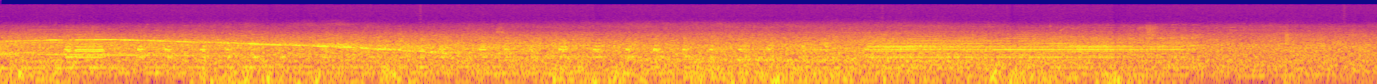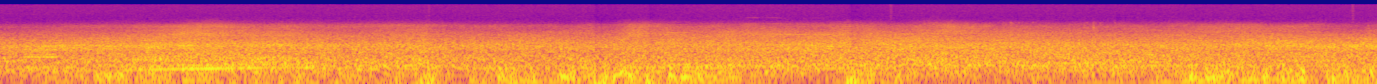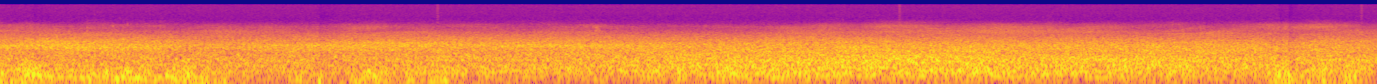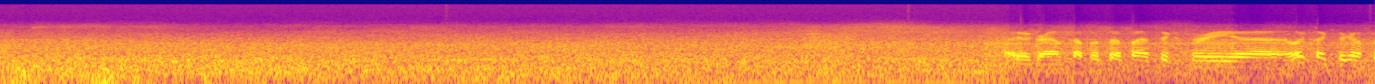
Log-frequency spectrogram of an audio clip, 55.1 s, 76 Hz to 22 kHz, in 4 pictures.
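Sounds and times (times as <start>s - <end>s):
jet engines on runway: 0.0s - 55.0s.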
